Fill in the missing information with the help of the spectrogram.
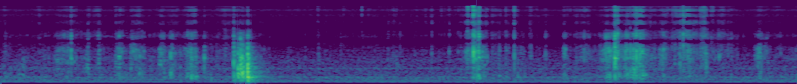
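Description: Trading-card packaging opened by hand: a cardboard box handled and its plastic wrapper torn open, heard as a few short crinkling rips. The loudest is about two and a half seconds in, with others near five and six seconds.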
